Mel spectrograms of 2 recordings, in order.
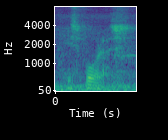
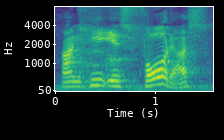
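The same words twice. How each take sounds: First: Breathed out softly, almost voiceless; whispered to the congregation. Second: Slow and louder, leaning on "for"; preacher repeats it with weight on "for"; emphatic repeat. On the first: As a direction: let it fall to a hush. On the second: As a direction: hammer home "for", slow and strong. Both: Shown as a demonstration.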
